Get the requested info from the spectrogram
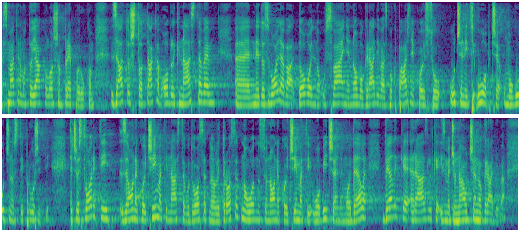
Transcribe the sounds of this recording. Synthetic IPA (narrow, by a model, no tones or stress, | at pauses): smaːt̪ɾamot̪o̞ːjaːko̞lo̞ʃompɾe̞po̞ɾuko̞m | zat̪o̞ʃt̪o̞t̪akaʋo̞bliknaːst̪aʋe̞ | ne̞d̪o̞zʋo̞ʎaʋad̪o̞ʋoʎno̞ʔusʋaːjaɲe̞no̞ʋo̞ɡɡɾaːd̪iʋazbo̞ɡpaːʒɲeko̞jusu | ut͡ʃe̞nit̪siʔuo̞pt͡ʃe̞ʔumo̞ɡuːt͡ʃno̞st̪ipɾuːʒit̪it̪e̞t͡ɕe̞st̪ʋo̞ɾit̪izao̞ne̞ko̞jit͡ɕe̞imat̪inaːst̪aʋud̪ʋo̞sat̪noilit̪ɾo̞sat̪nouo̞d̪nosunao̞ne̞ko̞jit͡ɕe̞imat̪iuo̞bit͡ʃajene̞mo̞d̪e̞le̞ | ʋe̞like̞ɾaːzlike̞ʔizme̞d͡ʑunaut͡ʃenoɡɡɾaːd̪iʋa̰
